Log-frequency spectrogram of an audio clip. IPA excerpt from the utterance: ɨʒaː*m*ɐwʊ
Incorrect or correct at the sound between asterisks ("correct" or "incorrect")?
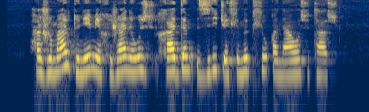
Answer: incorrect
